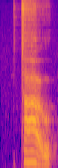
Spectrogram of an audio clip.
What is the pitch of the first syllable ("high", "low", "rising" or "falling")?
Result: falling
